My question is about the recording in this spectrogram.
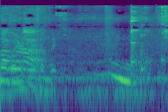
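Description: Metal plates and serving utensils clinking, with one sharp clink about one and a half seconds in, under a man's voice.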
